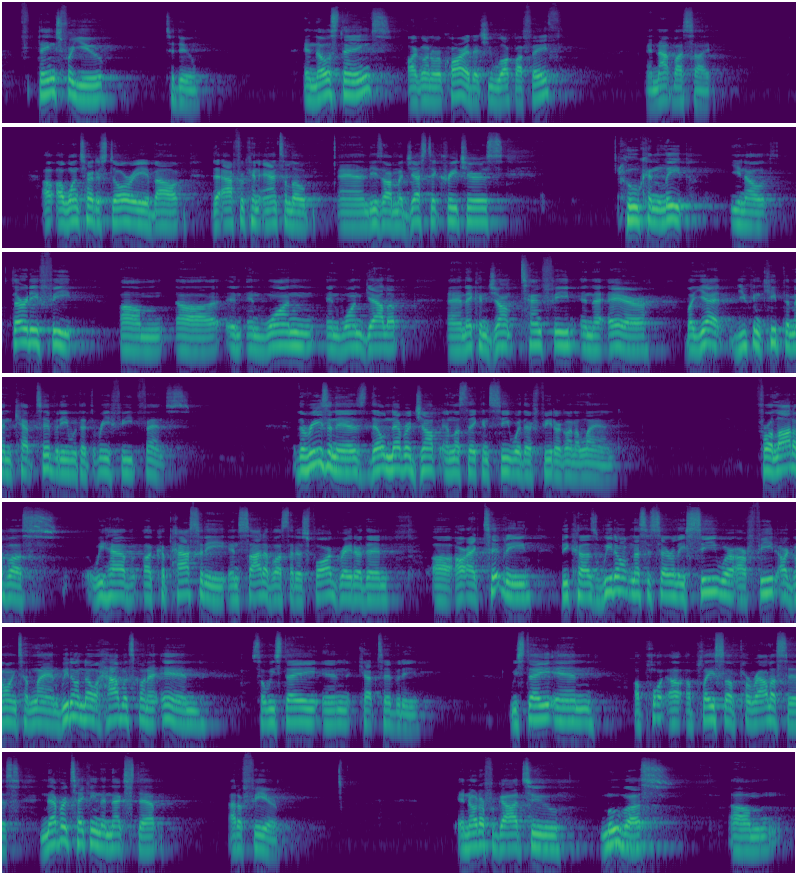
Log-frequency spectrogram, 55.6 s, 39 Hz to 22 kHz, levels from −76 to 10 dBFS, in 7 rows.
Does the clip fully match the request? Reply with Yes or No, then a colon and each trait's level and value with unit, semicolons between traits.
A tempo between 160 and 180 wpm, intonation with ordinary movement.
Yes: average, 170 wpm; average, 3.4 semitones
